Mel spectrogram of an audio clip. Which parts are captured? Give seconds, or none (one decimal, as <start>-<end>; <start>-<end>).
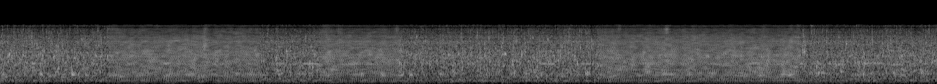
0.0-1.1; 2.6-3.2; 4.0-6.0; 8.0-9.4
